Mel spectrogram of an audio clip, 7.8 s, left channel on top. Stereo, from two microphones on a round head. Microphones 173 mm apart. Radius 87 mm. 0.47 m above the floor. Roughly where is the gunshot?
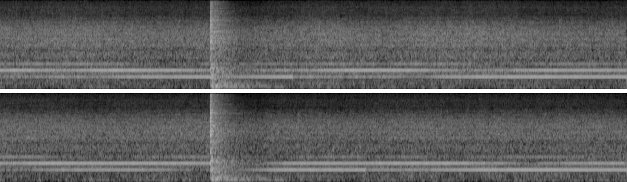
Centre.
